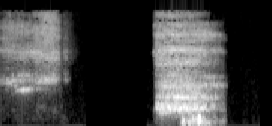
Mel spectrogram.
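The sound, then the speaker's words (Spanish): A person demonstrates breathing: a breathy intake of air lasting about half a second, a brief silence, then a fuller, slightly voiced exhale like a sigh. No talking. “El gran fallo que solemos tener cuando respiramos es que no aguantamos la respiración.”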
